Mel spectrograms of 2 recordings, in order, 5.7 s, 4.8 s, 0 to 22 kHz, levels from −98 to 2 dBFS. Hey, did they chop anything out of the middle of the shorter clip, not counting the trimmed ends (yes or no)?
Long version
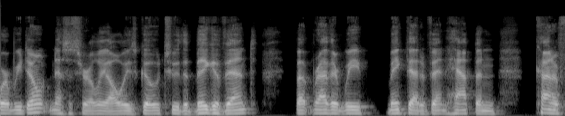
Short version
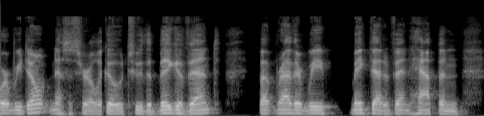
yes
